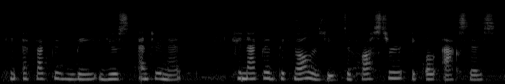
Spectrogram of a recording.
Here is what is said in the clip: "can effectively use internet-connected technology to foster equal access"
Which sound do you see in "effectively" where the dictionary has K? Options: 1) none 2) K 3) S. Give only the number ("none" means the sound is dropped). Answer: 2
